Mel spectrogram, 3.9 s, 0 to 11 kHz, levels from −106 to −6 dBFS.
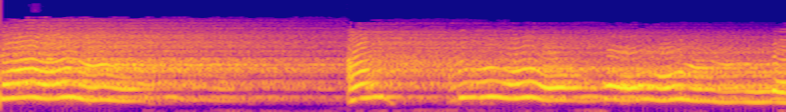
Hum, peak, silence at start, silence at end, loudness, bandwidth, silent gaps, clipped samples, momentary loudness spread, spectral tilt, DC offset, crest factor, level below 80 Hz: none; 0 dBFS; 0 s; 0 s; -14 LUFS; 6.4 kHz; none; under 0.1%; 12 LU; -2.5 dB/octave; under 0.1%; 14 dB; -62 dBFS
